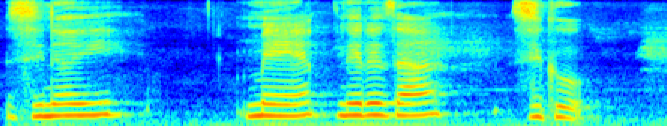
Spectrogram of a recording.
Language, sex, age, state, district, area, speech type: Bodo, female, 18-30, Assam, Kokrajhar, rural, spontaneous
